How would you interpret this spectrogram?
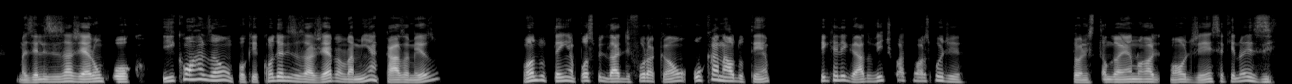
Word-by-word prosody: mas 105 0 -4
eles 115 +2 +2
exageram 125 +1 +4
um - - -1
pouco. 125 -2 +1 0.2
E 155 +4 +1
com 235 +5 +3
razão, 200 -5 +2
porque 115 0 -2
quando 160 +10 0
eles 170 -2 +2
exageram, 130 +3 +3
na 120 -1 +2
minha 155 - +1
casa 110 0 +4
mesmo, 145 - 0 0.8
quando 190 +3 +3
tem 160 +1 +1
a 160 - -1
possibilidade 140 -4 +1
de 125 - -7
furacão 155 +1 -1
o 185 - +1
canal 170 -5 +3
do 135 -3 -6
tempo 125 +4 -2 0.5
fica 170 +3 -1
ligado 140 -10 0
24 175 +2 -6
horas 155 - -3
por 185 -3 -1
dia. 120 -5 -5 1.1
Então 105 - +2
eles 100 -1 -3
estão 115 +1 -4
ganhando 120 +1 +2
uma 120 0 +2 0.2
uma 105 - -2
audiência 120 +5 -3
que 135 - -4
não 160 - -2
existe. 125 -9 -3
135 Hz, 195 wpm, -23 LUFS, 120-170 Hz, 1.1 s, exageram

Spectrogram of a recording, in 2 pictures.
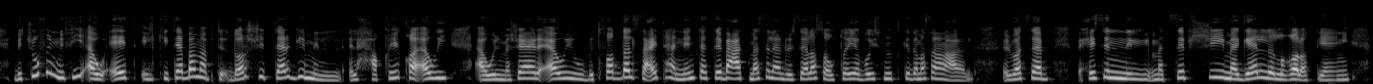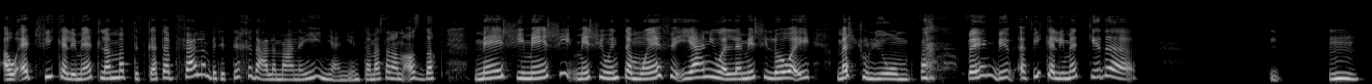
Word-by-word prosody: بتشوف 260 - -2
إن 305 - +3
في 335 +7 -3
أوقات 270 +4 +2
الكتابة 270 +8 -1
ما 340 -2 +1
بتقدرش 345 +4 -4
تترجم 310 -3 0
ال 195 -5 -7
الحقيقة 235 +7 -2
أوي 290 +4 +2 0.3
أو 215 +1 +1
المشاعر 270 +6 0
أوي 270 +2 +1
وبتفضّل 265 +7 -1
ساعتها 315 -1 -2
إن 240 -3 -2
أنت 295 +4 -1
تبعت 280 -2 +1
مثلًا 270 +3 -2
رسالة 250 +2 -2
صوتية 250 0 -3
voice 245 +2 -4
notes 260 0 -5
كده 255 -1 -5
مثلًا 260 +1 -3
على 185 -7 -3
ال 215 - -16 0.3
الواتساب 255 +2 0 0.3
بحيث 280 +3 -3
إن 290 -4 +5
ال 230 -3 -4
ما 230 - -3
تسبش 300 +7 -7
مجال 265 +3 +2
للغلط؟ 230 -5 +2
يعني 210 +2 -7 0.3
أوقات 235 +7 +3
في 355 - +2
كلمات 290 -3 0
لمّا 295 +3 +5
بتتكتب 275 -1 -3
فعلًا 375 +6 +2
بتتاخد 310 +7 -4
على 235 -4 -1
معنيين، 230 +7 -1
يعني 205 -3 -7
أنت 230 0 -5
مثلًا 250 +2 -1
قصدك 265 0 0 0.4
ماشي، 285 +3 +3
ماشي، 315 - +2
ماشي 295 +6 0
وأنت 300 +3 +3
موافق 290 +8 +2
يعني 325 +5 +3
والّا 250 -3 +3
ماشي 315 +5 +1
اللي 280 -1 +3
هو 295 +2 +6
إيه، 320 0 +2 0.3
مشُّوا 310 +2 +2
اليوم 250 -2 +2
ف 305 - -4 0.4
فاهم؟ 350 +8 +3
بيبقى 300 +1 -2
في 360 - -2
كلمات 295 +5 +2
كده 340 -6 0 1.3
أ - - -12 0.5
إمم. 260 -2 +5
275 Hz, 155 wpm, -25 LUFS, 245-305 Hz, 1.3 s, هو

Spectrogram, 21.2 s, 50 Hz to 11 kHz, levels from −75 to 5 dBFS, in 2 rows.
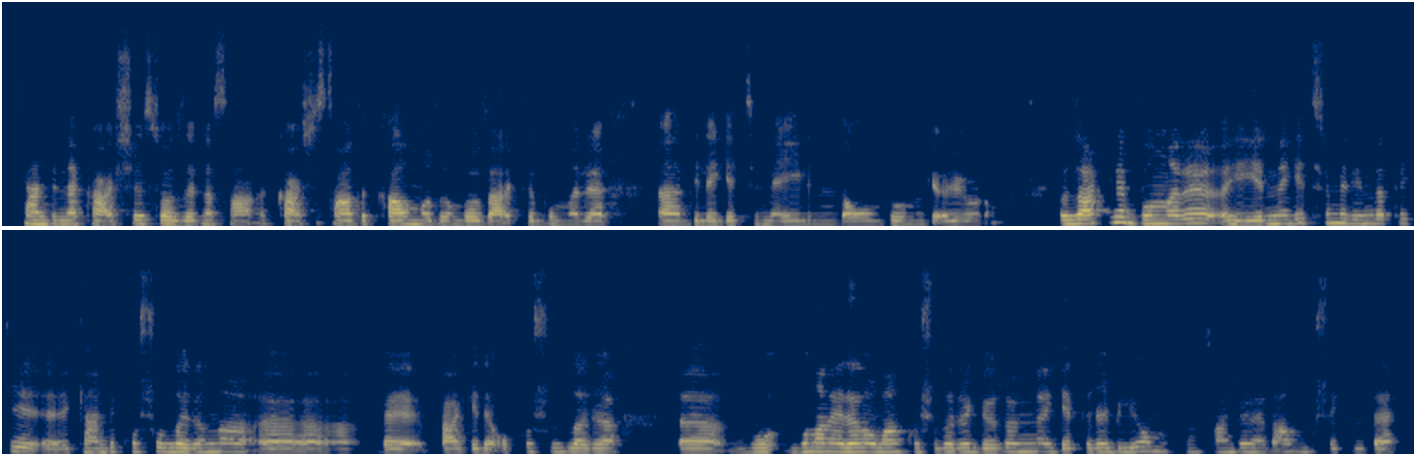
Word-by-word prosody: kendine 185 -1 +3
karşı, 180 +1 +2
sözlerine 180 -2 +2
sa 170 0 -4
karşı 170 +6 +1
sadık 190 -3 +3
kalmadığında 180 -1 +3
özellikle 175 0 +1
bunları, 170 -1 -1 0.4
ııı, 175 -1 +3
dile 170 0 -2
getirme 180 0 -6
eğiliminde 175 +1 -5
olduğunu 175 0 -4
görüyorum. 170 +9 -4 0.4
Özellikle 215 +5 +6
bunları 205 +1 +4
yerine 180 +3 +1
getirmediğinde, 215 -1 -2
peki, 220 0 -10
eee, 190 -4 -3
kendi 185 +2 -3
koşullarına, 200 -1 -1
ııı, 340 -1 -1 0.2
ve 295 +12 +1
belki 180 0 0
de - - +1
o - - -9
koşullara, 190 -1 -3 0.4
aaa, 180 0 +1
bu 185 +2 -3
buna 205 +3 +1
neden 200 0 +5
olan 195 0 +2
koşulları 195 0 -2
göz 185 -1 -3
önüne 200 0 -2
getirebiliyor 190 +3 -3
musun? 200 -3 -14
Sence 190 +1 -5
neden 195 +1 -7
bu - - -24
şekilde 180 - -6
190 Hz, 120 wpm, -23 LUFS, 180-205 Hz, 0.4 s, Özellikle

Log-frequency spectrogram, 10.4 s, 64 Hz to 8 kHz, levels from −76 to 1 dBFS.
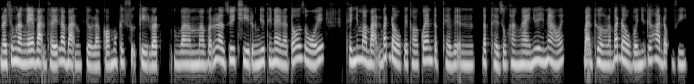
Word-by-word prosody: Nói 205 -1 +4
chung 250 +2 +2
là 230 - +6
nghe 215 +1 +4
bạn 215 -2 +3
thấy 190 -2 +2
là 240 -1 +2
bạn, 215 -1 +2
kiểu, 190 - -1
là 185 0 -1
có 190 - 0
một 220 +3 0
cái 225 - -2
sự - - -6
kỷ 200 -3 +1
luật 190 0 +1 0.2
và 200 -1 0
mà 200 0 +1
vẫn 200 +6 -1
là 255 -2 +3
duy 250 +3 +1
trì 220 -3 +1
được 210 - -2
như 230 +3 +3
thế 230 -1 -3
này 230 -2 +3
là 195 - -2
tốt 265 +5 +2
rồi 225 -5 0
ấy. 270 - +1 0.3
Thế 240 -1 +1
nhưng 265 +2 +3
mà 245 - +3
bạn 210 -2 +1
bắt 295 +1 +1
đầu 245 -9 +2
cái 210 - -3
thói 205 -1 -3
quen 250 +3 0
tập 235 - -3
thể 200 -6 -2
luyện 195 0 -2
tập 220 -1 -1
thể 195 -2 -1
dục 195 +2 -5
hàng 205 -2 -1
ngày 200 -1 +1
như 245 +4 +2
thế 235 - +1
nào 235 -4 +1
ấy? 230 +4 -2 0.3
Bạn - - +1
thường 220 -4 +1
là 195 - -1
bắt 280 +8 +1
đầu 235 -7 +2
với 190 0 0
những 205 +2 -2
cái 250 0 -2
hoạt 265 -4 +1
động 210 - -2
gì? 200 -1 -3
210 Hz, 355 wpm, -20 LUFS, 200-240 Hz, 0.3 s, là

